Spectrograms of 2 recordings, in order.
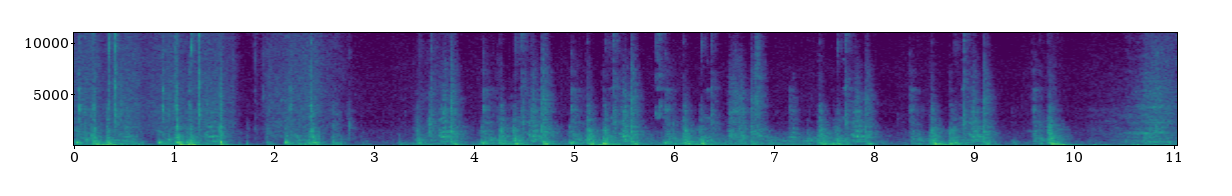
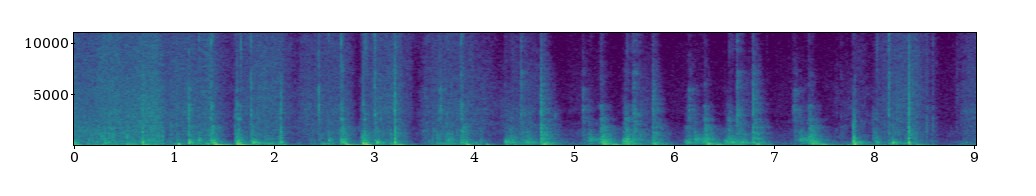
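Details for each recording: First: Honda CR-V 2.2 L i-CTDi diesel: repeated creaky squeaks with each clutch pedal stroke, from a clutch release fork running dry at its pivot; fixed by cleaning and applying high-temperature grease. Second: Clutch pedal pressed and released after cleaning and greasing the dry clutch fork: soft, irregular thuds with no squeak, pedal much smoother.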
